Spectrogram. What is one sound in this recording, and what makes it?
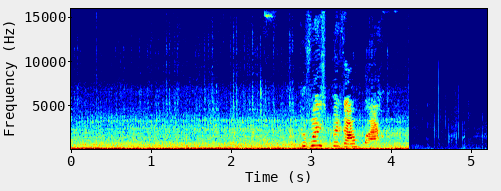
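A vehicle drives along a bumpy gravel road with a low rumble.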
